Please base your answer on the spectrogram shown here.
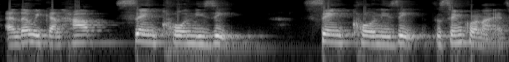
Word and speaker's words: synchroniser: And then we can have synchroniser.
